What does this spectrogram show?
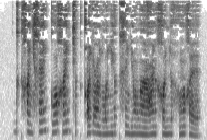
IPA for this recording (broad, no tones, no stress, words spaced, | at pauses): ɡəkχãʎ xɛ̃ʎ ko χɛ̃ʎcʰək qʼoʎʕõʎlˠɵʎ jəkxɛ̃ʎjõ lˠãʕĩ χɵɲə hõχɛ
